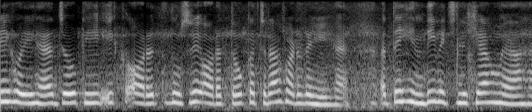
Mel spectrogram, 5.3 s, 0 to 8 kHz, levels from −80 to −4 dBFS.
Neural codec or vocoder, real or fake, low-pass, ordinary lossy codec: codec, 16 kHz, 6 kbps, DAC; fake; none; none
